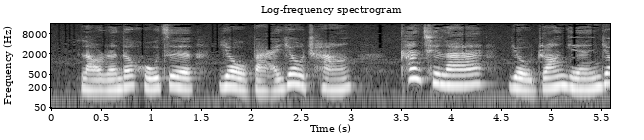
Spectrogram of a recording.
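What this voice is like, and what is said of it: Usual voice. Nothing is said of it.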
